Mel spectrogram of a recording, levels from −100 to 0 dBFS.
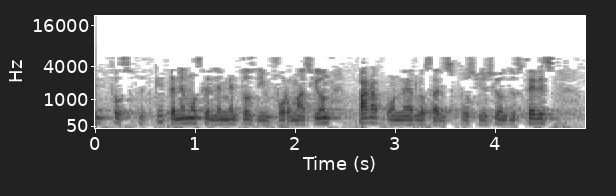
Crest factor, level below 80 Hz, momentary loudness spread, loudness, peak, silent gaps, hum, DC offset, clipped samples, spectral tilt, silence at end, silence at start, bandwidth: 24 dB; -64 dBFS; 11 LU; -28 LUFS; -4 dBFS; none; none; under 0.1%; under 0.1%; -9.5 dB/octave; 0.05 s; 0 s; 5.8 kHz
